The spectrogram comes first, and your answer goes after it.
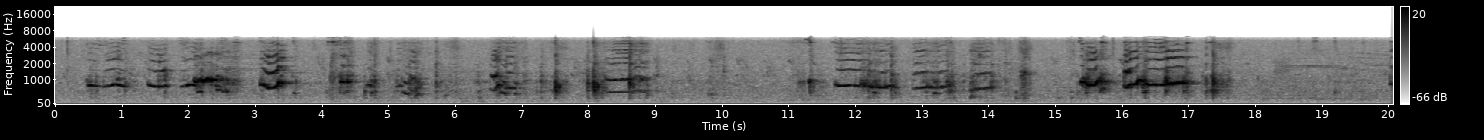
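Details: A deaf dog whimpers as it chews a stick, unable to hear itself: a long series of nasal, wavering whines and yelps in uneven bursts, some rising and dipping, with quiet gaps and faint gnawing between them.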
